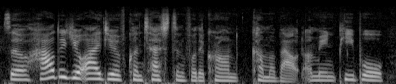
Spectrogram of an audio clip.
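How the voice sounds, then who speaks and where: A woman's voice: medium pitch, animated, a little fast. A woman hosting a magazine interview in a prepared, formally worded way. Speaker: interview host.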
